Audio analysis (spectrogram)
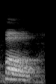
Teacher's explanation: जब हम पा बोलते हैं ना प, तो ये हमारे ओंठ मिल जाते हैं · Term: ओष्ठ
